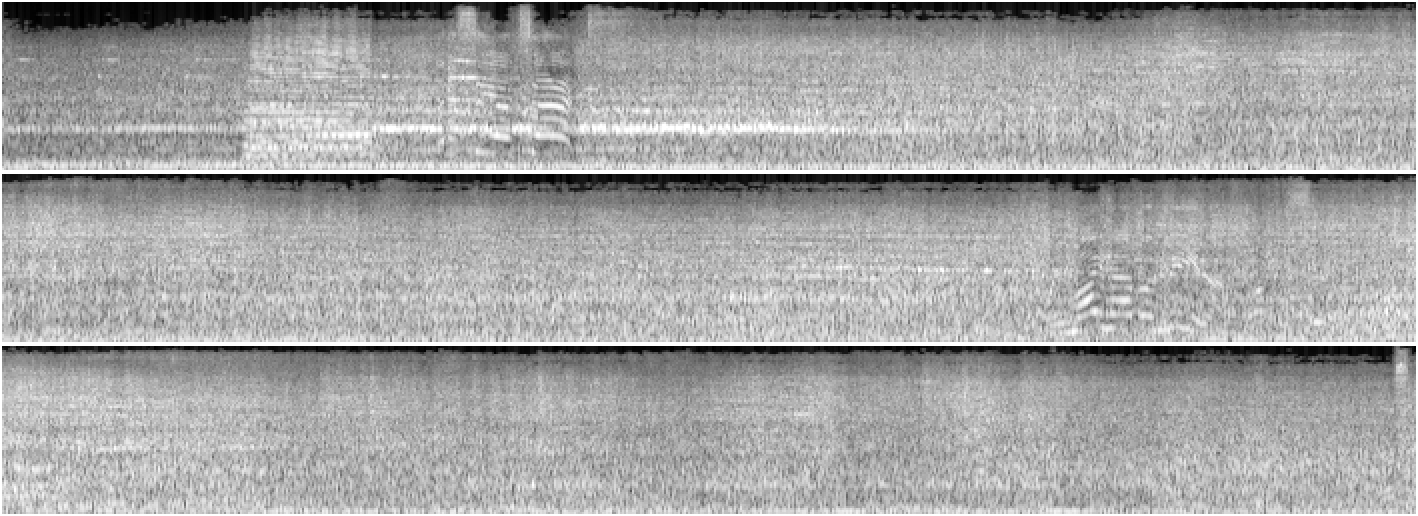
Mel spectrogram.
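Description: A freight train sounding its horn briefly a few seconds in as it approaches a grade crossing, then rolling past with a continuous rumble of wheels on rail.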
